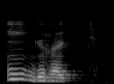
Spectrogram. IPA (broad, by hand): i.grεk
